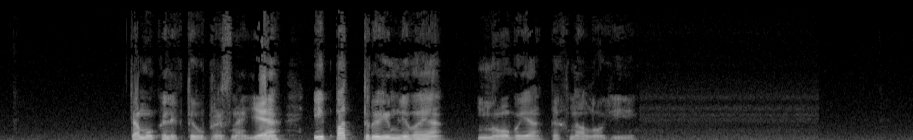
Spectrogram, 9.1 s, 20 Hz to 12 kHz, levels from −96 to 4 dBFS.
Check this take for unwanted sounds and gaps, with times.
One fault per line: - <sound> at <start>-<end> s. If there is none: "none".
none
